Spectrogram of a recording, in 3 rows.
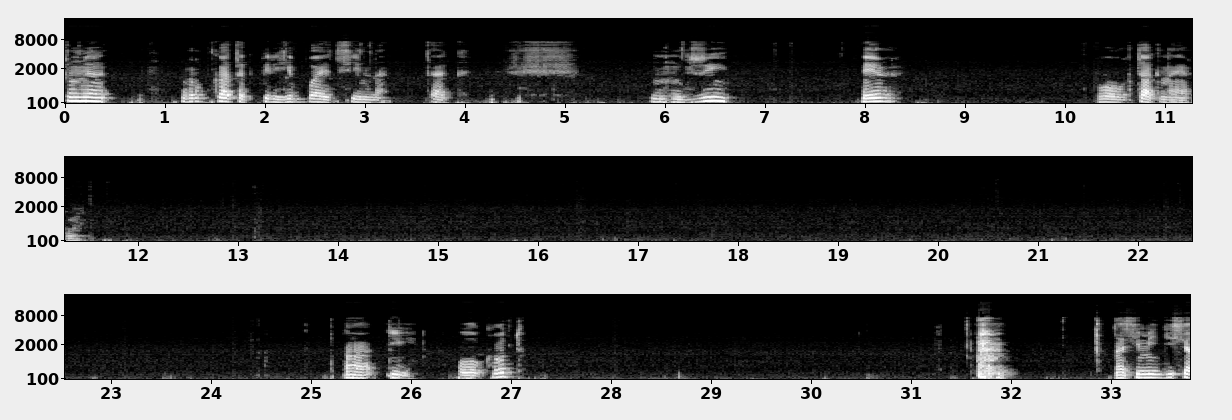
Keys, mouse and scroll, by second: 1.4 middle click, 2.9 click, 4.4 shift+click, 6.0 g, 7.9 r, 11.5 g, 13.2 middle click, 17.2 click, 21.1 r, 22.8-23.2 scroll down 3, 23.1 middle click, 23.1 scroll up 1, 25.1 a, 25.6 i, 28.0 click, 33.0 middle click.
